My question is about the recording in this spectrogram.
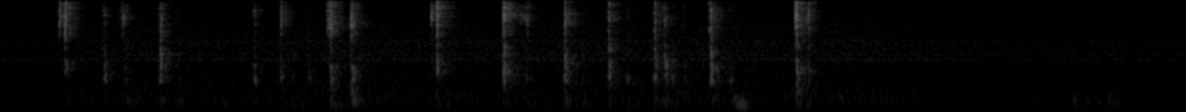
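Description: Faint typing on a computer keyboard: a quick, uneven run of keystrokes, as a short phrase is entered, that stops about three seconds in.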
